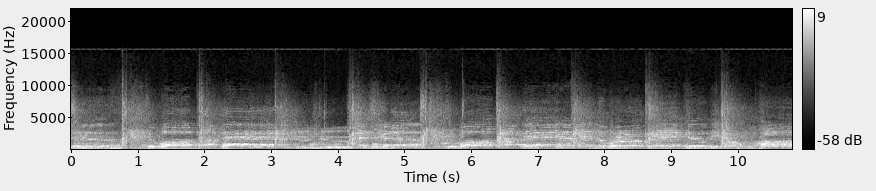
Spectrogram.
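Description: Gospel choir singing in full voice, with a sharp beat about once a second.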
